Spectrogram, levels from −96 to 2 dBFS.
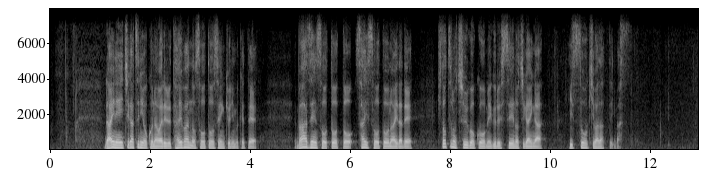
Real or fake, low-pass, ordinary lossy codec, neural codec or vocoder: real; 7.2 kHz; Opus, 32 kbps; none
